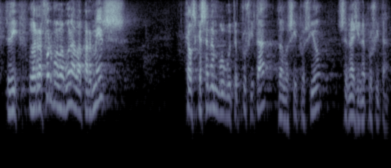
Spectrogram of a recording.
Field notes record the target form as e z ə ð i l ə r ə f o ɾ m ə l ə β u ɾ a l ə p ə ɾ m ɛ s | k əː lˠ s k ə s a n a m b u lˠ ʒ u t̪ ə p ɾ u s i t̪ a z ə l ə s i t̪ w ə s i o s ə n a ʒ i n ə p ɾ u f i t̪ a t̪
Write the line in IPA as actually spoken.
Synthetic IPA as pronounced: e z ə ð i l ə r ə f o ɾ m ə l ə β u ɾ a l ə p ə ɾ m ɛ s | k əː lˠ s k ə s a n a m b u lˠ ɣ u t̪ ə p ɾ u f i t̪ a ð ə l ə s i t̪ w ə s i o s ə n a ʒ i n ə p ɾ u f i t̪ a t̪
